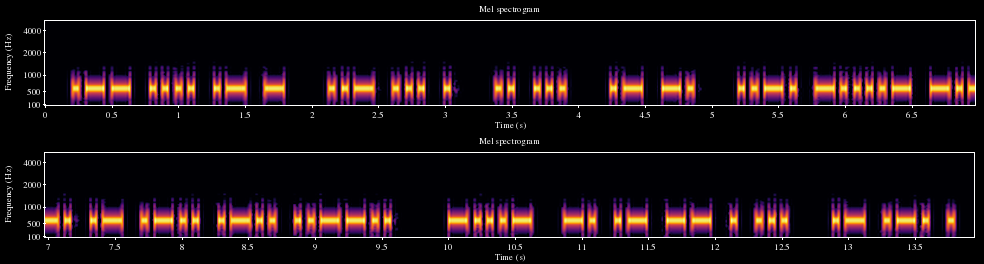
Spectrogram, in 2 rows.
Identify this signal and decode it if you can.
Morse code, heard as a keyed tone, about 25 wpm, 600 Hz. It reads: WHAT USE IS AN F-CALL? <BT> NAMES ARE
